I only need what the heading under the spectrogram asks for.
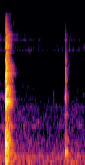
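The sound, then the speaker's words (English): A sharp, loud cough bursts out, followed about a second later by a second, quieter cough, with near silence around them. “You trying to give me the Rona? What are you, well, cough away from the...”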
